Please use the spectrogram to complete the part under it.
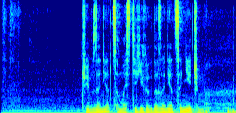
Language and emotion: Russian, neutral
